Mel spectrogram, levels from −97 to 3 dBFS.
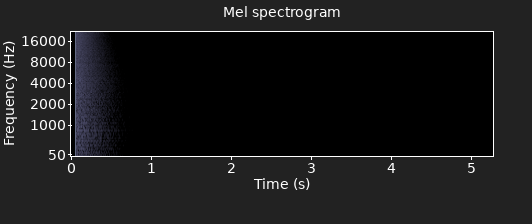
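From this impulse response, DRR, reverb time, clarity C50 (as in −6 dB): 4.5 dB, 1.1 s, 7.0 dB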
